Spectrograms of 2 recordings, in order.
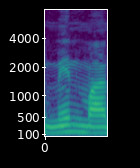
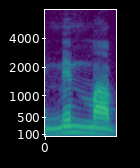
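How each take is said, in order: First: The n is pronounced clearly before the m. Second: The n merges fully into the following m. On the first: The speaker calls it wrong. "मिन माँ नहीं पढ़ना" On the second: The speaker calls it right. "बल्कि मिम माँ पढ़ना है"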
